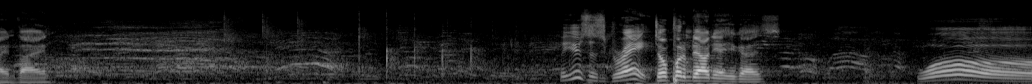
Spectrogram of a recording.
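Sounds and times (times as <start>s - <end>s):
speech: 0.0s - 0.7s, 5.6s - 7.9s, 9.2s - 10.3s
audience cheering: 0.4s - 6.2s.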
